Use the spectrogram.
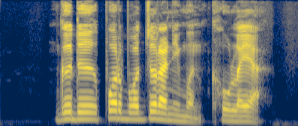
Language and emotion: Bodo, neutral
